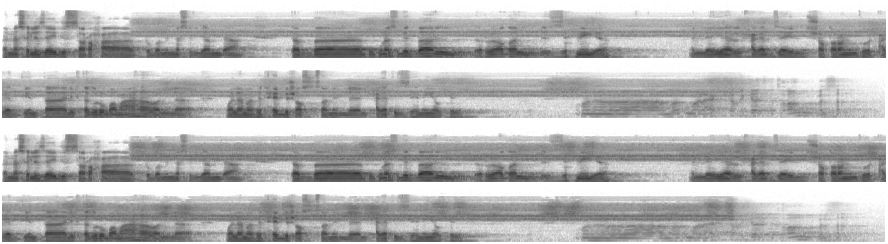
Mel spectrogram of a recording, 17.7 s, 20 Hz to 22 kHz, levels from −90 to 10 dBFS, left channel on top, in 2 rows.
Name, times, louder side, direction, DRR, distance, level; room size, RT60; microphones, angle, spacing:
voice 1, 0.0-6.1 6.9-13.5, equal, 5° right, 14 dB, 0.7 m, -21 dB
sound 1, 1.3-16.2, right 9 dB, 85° right, 3.0 m, -31 dB
voice 2, 14.6-17.2, left 2 dB, 55° left, 4 dB, 2.9 m, -39 dB
23.0 x 16.0 x 9.5 m, 1.3 s
head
